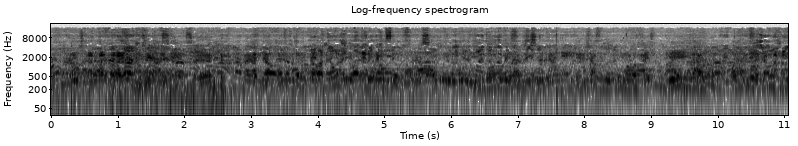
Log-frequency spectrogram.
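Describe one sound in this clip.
Men talk and call out nearby, outdoors.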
